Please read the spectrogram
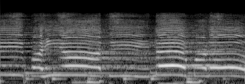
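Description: A devotional bhajan sung in long, sliding held notes over a steady tambura drone, with hand-drum strokes underneath.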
